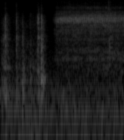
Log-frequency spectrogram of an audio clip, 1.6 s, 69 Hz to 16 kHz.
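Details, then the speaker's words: Sony Super Beta SL-HF600 (NTSC Betamax, 711B2 deck) tries to lace with no cassette down: quick mechanical clicks then thin steady motor whine; suspected faulty cassette-down switch or unreliable unlaced end-point detection, not confirmed. "oh that was mad it tried to go down it tried to lace when the tape wasn't down what's that about that just doesn't make sense does it"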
